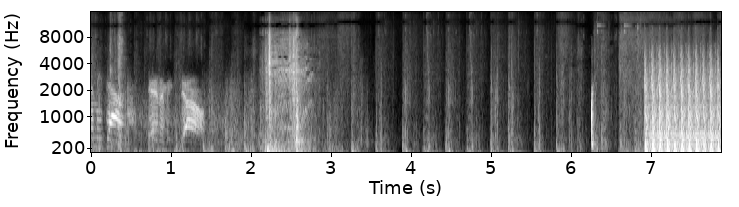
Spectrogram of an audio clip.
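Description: Video game gunfire crackles in rapid bursts, with sharp repeated shots and a sustained automatic volley near the end, mixed with other game sounds and occasional voices.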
